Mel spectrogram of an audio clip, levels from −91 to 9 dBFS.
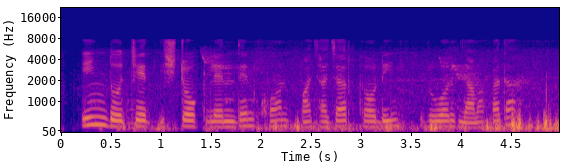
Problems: constant background noise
